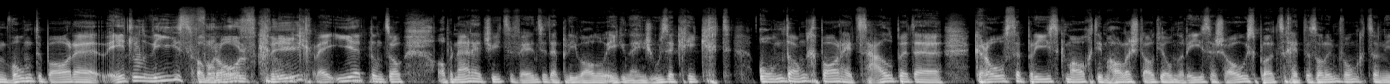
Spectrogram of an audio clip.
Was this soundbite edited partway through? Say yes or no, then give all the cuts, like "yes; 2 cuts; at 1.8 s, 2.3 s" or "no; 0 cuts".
no; 0 cuts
